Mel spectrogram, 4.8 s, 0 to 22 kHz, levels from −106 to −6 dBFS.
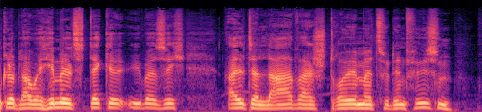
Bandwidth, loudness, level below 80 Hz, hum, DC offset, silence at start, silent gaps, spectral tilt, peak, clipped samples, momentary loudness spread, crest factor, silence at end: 16 kHz; -22 LUFS; -60 dBFS; none; under 0.1%; 0 s; none; -5.5 dB/octave; -6 dBFS; under 0.1%; 8 LU; 16 dB; 0.3 s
